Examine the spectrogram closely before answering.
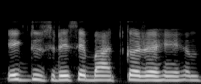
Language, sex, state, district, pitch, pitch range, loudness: Hindi, female, Chhattisgarh, Raipur, 200 Hz, 195-220 Hz, -15 LUFS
